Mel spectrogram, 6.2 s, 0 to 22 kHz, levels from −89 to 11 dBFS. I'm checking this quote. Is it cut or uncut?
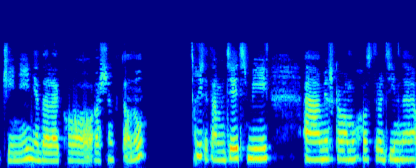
cut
